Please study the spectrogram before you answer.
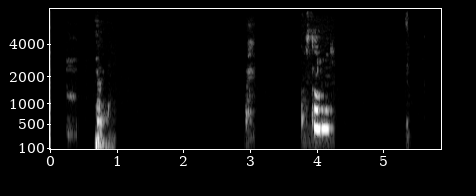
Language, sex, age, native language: Icelandic, female, 9, Icelandic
